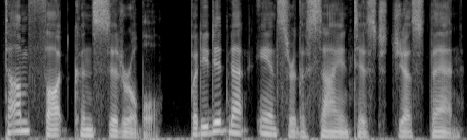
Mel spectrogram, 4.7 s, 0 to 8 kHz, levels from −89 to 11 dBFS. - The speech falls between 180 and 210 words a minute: No, average, 155 wpm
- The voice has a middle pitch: No, low, 115 Hz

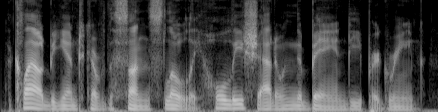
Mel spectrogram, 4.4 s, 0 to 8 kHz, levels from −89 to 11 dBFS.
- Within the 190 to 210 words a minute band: Yes, fast, 205 wpm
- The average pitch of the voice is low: Yes, very low, 90 Hz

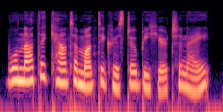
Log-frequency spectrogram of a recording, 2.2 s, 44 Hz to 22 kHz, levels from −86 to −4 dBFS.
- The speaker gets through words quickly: Yes, fast, 295 wpm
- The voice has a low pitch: No, high, 205 Hz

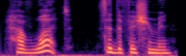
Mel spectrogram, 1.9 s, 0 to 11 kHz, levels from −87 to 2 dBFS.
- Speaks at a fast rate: No, average, 160 wpm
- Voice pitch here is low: No, high, 215 Hz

